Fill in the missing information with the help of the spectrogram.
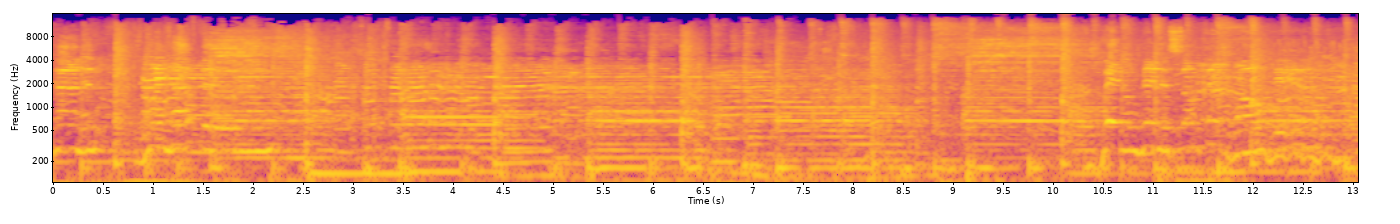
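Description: Blues band playing live, with a steady beat and some singing.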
